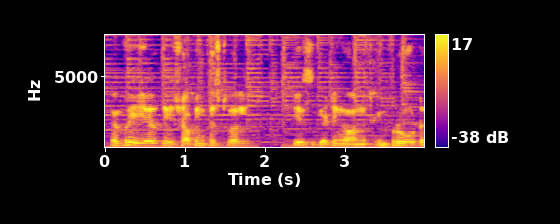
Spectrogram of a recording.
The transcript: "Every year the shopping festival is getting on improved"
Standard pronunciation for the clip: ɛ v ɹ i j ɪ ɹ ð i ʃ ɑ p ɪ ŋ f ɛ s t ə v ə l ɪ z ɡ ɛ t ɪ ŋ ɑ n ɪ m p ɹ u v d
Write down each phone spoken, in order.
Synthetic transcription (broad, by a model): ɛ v ɹ i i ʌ ɹ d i ʃ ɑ p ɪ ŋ f ɛ s t ə v ə l ɪ z ɡ ɛ t ɪ ŋ ɑ n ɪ m p ɹ u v d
